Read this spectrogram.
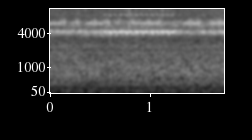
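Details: A close cricket at night gives a loud, rapidly pulsed trill lasting under a second, its beats swelling and fading, set against a steady high-pitched chorus of other crickets.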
